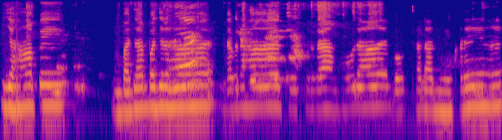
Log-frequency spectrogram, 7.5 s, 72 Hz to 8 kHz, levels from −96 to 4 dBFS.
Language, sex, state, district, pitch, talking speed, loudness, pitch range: Hindi, female, Bihar, Purnia, 215 Hz, 150 wpm, -25 LUFS, 195-225 Hz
